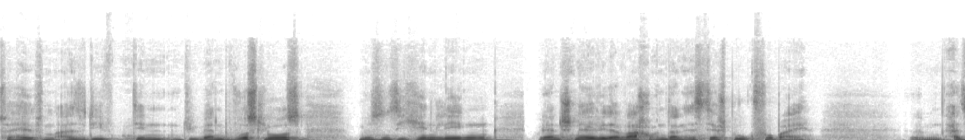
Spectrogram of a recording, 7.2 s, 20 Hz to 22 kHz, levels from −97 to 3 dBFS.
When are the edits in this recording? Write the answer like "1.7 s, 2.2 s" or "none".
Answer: 3.9 s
